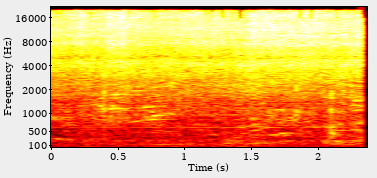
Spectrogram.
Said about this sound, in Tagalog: i-brown natin siya ng konti para lumabas yung aroma niya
